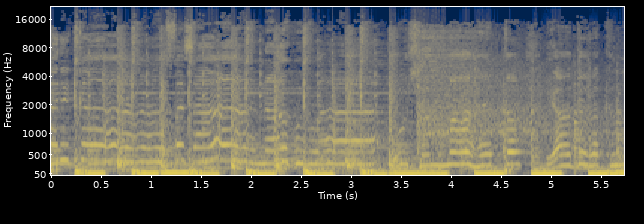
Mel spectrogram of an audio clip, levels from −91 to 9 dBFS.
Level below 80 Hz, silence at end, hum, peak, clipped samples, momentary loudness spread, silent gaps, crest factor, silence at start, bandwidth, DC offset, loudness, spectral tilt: -10 dBFS; 0 s; none; 0 dBFS; 2%; 3 LU; none; 6 dB; 0 s; 19 kHz; under 0.1%; -9 LUFS; -5 dB/octave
